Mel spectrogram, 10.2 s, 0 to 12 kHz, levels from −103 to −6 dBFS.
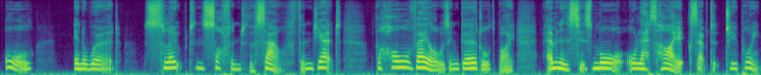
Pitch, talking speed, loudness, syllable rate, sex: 205 Hz, 160 wpm, -19 LUFS, 4.4 syllables/s, female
